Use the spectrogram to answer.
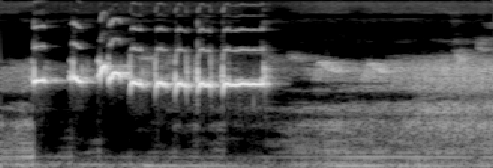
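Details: Orange-headed thrush song serving as a lure for a bird that has stopped singing: one quick phrase of about eight pulsing, clear whistled notes at an even pitch, followed by a soft hiss.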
